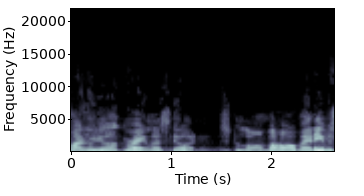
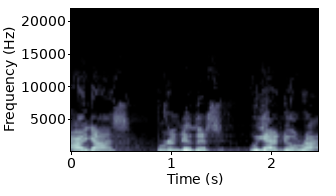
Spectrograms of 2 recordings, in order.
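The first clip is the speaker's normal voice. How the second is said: put-on Southern accent in a wrestler voice. Retelling what a wrestling partner said on the road: Michael Hayes half-ass accent. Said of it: "a Michael Hayes half-ass accent".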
